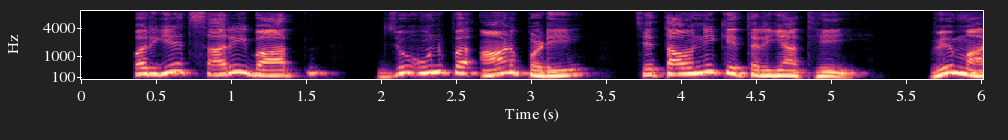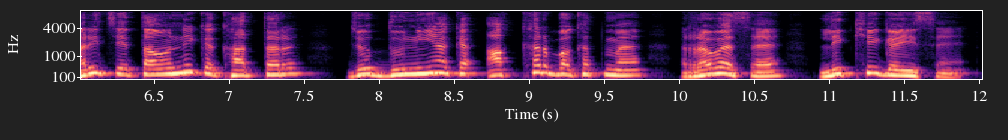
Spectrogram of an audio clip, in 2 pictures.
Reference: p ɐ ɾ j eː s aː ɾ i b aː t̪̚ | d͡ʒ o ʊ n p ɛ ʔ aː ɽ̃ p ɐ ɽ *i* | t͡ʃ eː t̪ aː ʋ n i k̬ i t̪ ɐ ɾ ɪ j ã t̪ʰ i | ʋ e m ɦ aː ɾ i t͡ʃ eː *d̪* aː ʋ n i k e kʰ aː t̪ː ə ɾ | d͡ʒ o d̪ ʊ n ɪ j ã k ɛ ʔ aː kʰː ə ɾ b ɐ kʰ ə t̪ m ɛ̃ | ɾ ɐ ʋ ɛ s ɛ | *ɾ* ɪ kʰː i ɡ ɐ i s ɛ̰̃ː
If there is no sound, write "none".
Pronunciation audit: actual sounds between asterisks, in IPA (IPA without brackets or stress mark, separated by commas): i, t̪, l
